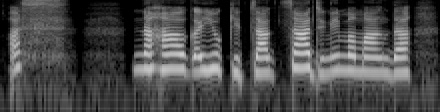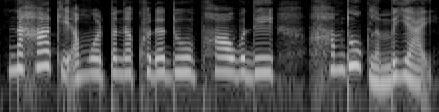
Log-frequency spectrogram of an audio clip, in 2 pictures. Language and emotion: Manipuri, disgusted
